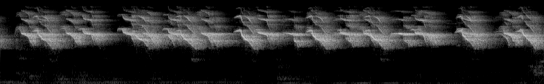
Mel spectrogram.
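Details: An unbroken stream of chick chirps: piercing, downward-sweeping peeps overlap in fast, slightly irregular succession throughout.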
